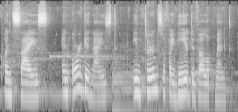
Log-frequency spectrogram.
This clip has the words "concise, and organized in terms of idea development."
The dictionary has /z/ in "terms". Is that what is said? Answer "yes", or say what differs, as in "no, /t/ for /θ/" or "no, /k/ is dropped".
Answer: no, /s/ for /z/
